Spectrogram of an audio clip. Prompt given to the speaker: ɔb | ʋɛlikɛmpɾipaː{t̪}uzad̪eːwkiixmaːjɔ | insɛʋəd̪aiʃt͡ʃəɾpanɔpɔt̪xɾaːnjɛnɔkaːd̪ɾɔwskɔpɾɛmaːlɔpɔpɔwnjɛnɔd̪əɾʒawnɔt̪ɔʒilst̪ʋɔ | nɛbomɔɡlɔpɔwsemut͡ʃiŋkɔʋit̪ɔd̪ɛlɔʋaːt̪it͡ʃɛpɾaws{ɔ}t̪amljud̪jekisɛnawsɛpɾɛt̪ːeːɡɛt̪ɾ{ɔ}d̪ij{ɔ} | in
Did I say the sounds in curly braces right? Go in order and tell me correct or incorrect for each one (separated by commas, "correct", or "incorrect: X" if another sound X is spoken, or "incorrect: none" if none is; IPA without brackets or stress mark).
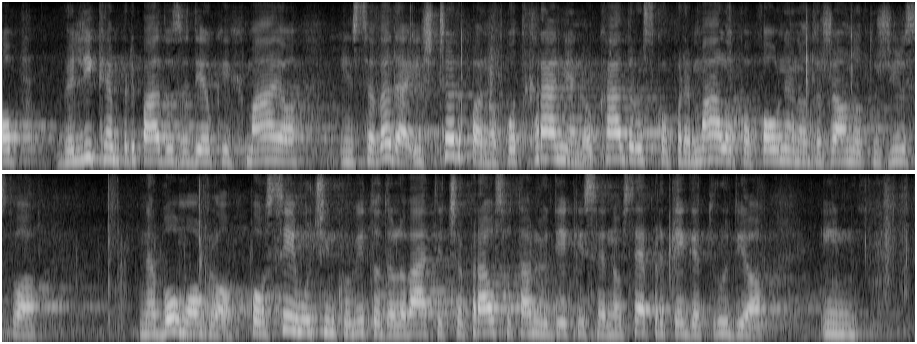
incorrect: d̪, correct, incorrect: u, correct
